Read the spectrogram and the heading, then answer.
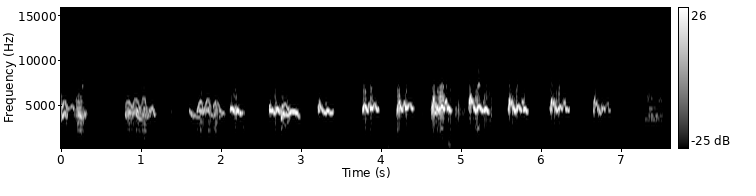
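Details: Myna babies in a nest box asking for food: a series of short, high, buzzy chirps repeated about twice a second, growing steadier, ending with a low hum.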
